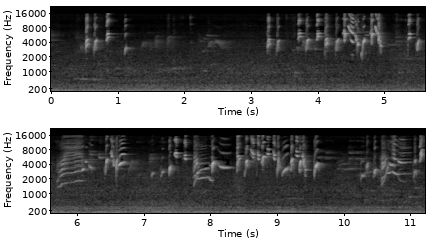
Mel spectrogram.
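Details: Singing goldfinch: repeated bursts of rapid, liquid twittering with tinkling chirps and downslurred buzzy notes, broken by short pauses over eleven seconds.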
